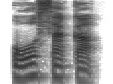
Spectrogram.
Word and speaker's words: Ōsaka: For example, “oosaka”, this word also takes 4 beats to pronounce.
